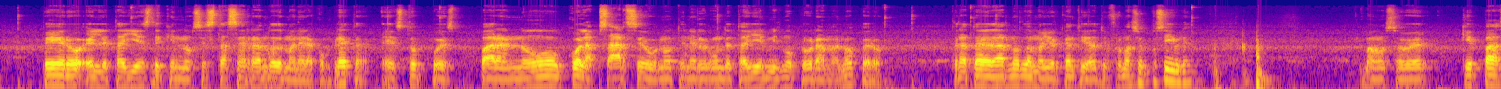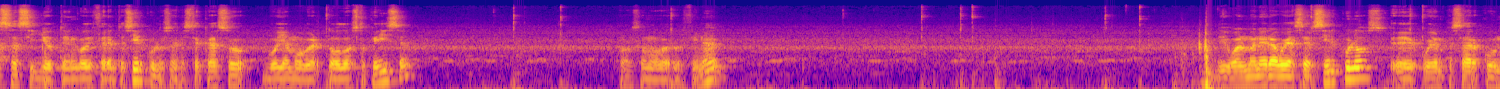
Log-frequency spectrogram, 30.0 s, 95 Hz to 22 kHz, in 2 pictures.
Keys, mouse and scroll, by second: 0.4 right click, 3.3-4.1 scroll up 1, 4.1 right click, 6.3-7.4 scroll down 1, 7.4 right click, 13.5-14.8 scroll down 1, 20.4 right click, 25.3 scroll up 1, 26.3 right click.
